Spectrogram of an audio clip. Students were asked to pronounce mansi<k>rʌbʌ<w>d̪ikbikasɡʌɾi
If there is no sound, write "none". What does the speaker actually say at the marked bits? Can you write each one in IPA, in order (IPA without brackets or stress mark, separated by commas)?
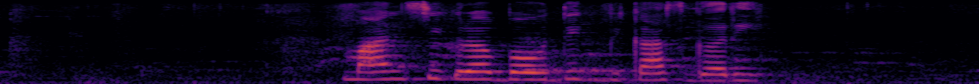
k, w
